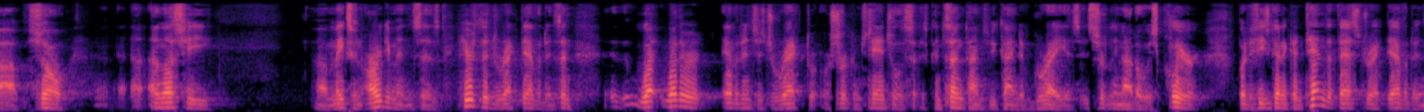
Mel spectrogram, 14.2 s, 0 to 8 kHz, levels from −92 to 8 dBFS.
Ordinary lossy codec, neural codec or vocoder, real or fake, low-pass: AAC, 32 kbps; none; real; 7.2 kHz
